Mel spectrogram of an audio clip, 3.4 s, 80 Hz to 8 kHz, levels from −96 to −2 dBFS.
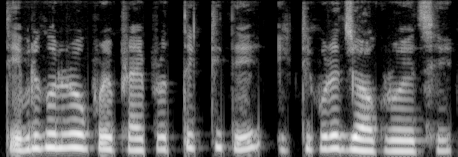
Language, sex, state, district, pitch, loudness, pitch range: Bengali, female, West Bengal, Alipurduar, 230 Hz, -17 LUFS, 210-250 Hz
